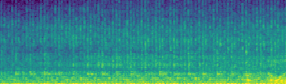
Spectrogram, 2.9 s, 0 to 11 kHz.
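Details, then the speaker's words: Restored Ferguson TE20 petrol tractor, fuel now flowing freely to the bowl; low steady idle, even beat about three and a half per second, no knock; runs well, though it later cut out suddenly, coil suspected. "Ah, she sounds good."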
